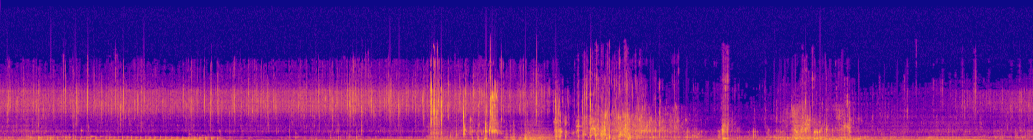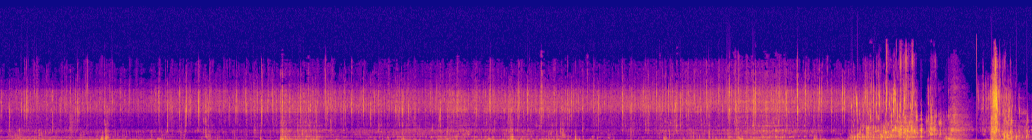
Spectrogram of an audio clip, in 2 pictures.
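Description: Underwater sound picked up by a diver's camera while spearfishing on a reef: muffled water movement and bubbling, with recurring low hums and scattered clicks. Near the end the camera comes up through the surface with a splash.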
